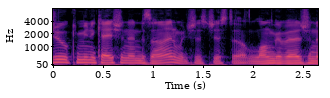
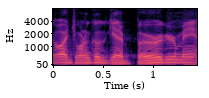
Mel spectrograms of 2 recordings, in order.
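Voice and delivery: put-on American accent, louder, slower; 3 semitones higher, 6 dB louder than usual. Retelling a weird greeting habit from living on campus, in a put-on american accent. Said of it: "put on like an American accent".

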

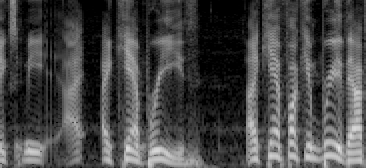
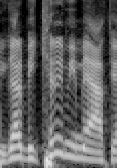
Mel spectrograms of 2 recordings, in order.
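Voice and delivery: usual speaking voice

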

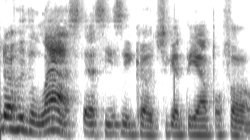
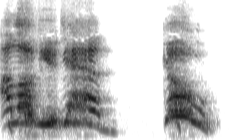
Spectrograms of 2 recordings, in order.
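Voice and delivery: put-on yell, higher and louder; 13 semitones higher, 4 dB louder than usual. Acting out someone yelling a message to pigeons: imitating Will Muschamp yelling. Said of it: "he yells at 'em".

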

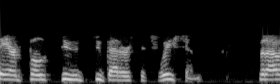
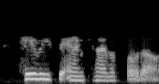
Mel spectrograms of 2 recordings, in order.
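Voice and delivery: imitated whisper; 2 semitones lower than usual. Retelling a guy asking for a photo: imitating a whisper. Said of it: "whispers in my ear".

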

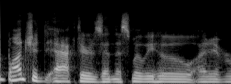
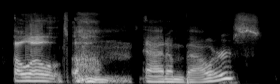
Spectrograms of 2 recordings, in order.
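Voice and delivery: put-on drunk voice. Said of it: "he'll just be like".

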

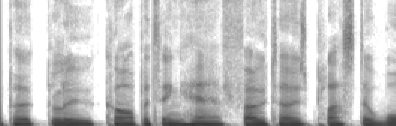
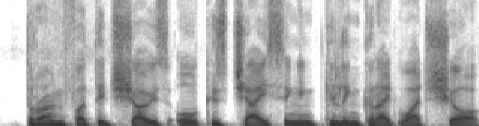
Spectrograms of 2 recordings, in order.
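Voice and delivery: put-on South African accent. Reading out a headline while the group practises accents, in a south african accent. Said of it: "How the hell do you say drone in a South African accent?".

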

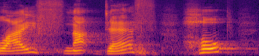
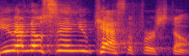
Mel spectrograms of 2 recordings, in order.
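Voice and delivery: very loud, high, swooping proclaiming voice; 7 semitones higher, 5 dB louder than usual. Acting out Jesus addressing the crowd publicly: acting out Jesus speaking very loud. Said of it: "Very loud".

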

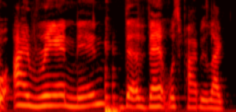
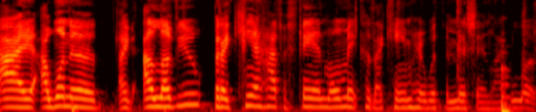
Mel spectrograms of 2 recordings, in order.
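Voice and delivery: plain

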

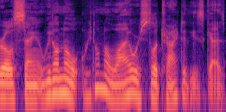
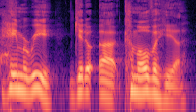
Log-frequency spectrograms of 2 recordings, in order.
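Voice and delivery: put-on Brooklyn accent, higher; 4 semitones higher, 9 dB louder than usual. Retelling how a girl's dad calls her over, in a Brooklyn accent. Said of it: "Like if you heard the accent".

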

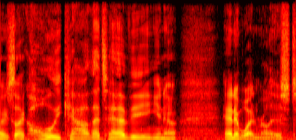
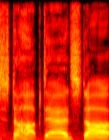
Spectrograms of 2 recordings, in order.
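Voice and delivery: put-on high yelling kid voice; 6 semitones higher, 4 dB louder than usual. Retelling waking Kai with weights and dogs: imitating Kai yelling. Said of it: "Kai's yelling".

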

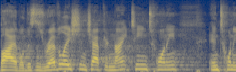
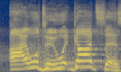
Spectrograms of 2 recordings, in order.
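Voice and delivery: put-on loud delivery, louder; 3 semitones higher, 6 dB louder than usual. Recalling reaching Jesus's part while acting, retelling a loud declaration. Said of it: "real loud".

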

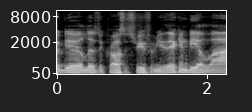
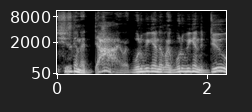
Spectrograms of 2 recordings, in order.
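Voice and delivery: frantic, panicked, tearful, close to bawling; 3 semitones higher than usual. Retelling telling dad about mom smoking, imitating own past crying panic. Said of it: "I was just started bawling, crying".

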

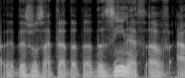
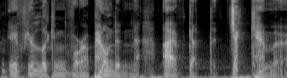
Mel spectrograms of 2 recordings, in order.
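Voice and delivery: put-on rough, gravelly showman voice. Quoting a porn-star character's catchphrase, in a put-on gravelly voice. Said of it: "just like with that gravelly voice".

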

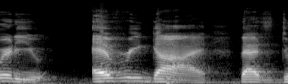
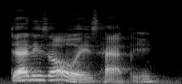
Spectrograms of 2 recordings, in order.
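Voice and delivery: put-on offhand, disinterested tone, slightly high; 5 semitones higher, 3 dB quieter than usual. Retelling a husband's reply to his wife as he walks away, mock-nonchalant reply. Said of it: "So nonchalant, so disinterested".

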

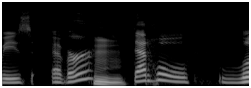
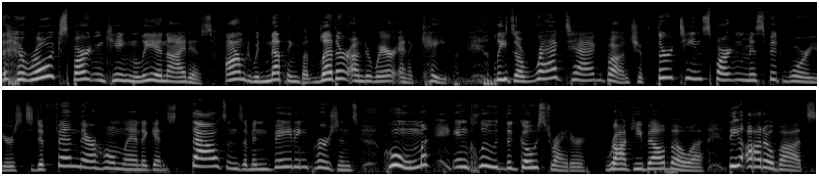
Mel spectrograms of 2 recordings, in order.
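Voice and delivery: bursting with put-on, over-the-top enthusiastic excitement; 3 semitones higher than usual. Reading an IMDb movie description on request, over-the-top enthusiasm. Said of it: "read it with as like as much like enthusiasm as you can possibly muster".

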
